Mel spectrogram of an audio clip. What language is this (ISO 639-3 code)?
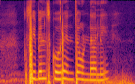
tel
